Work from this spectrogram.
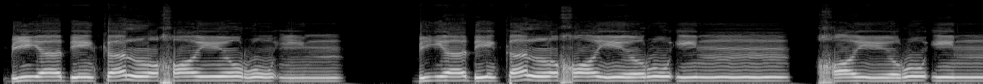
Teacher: Bila kita sambung, ra akan dibaca dengan baris depan dan tebal lah.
